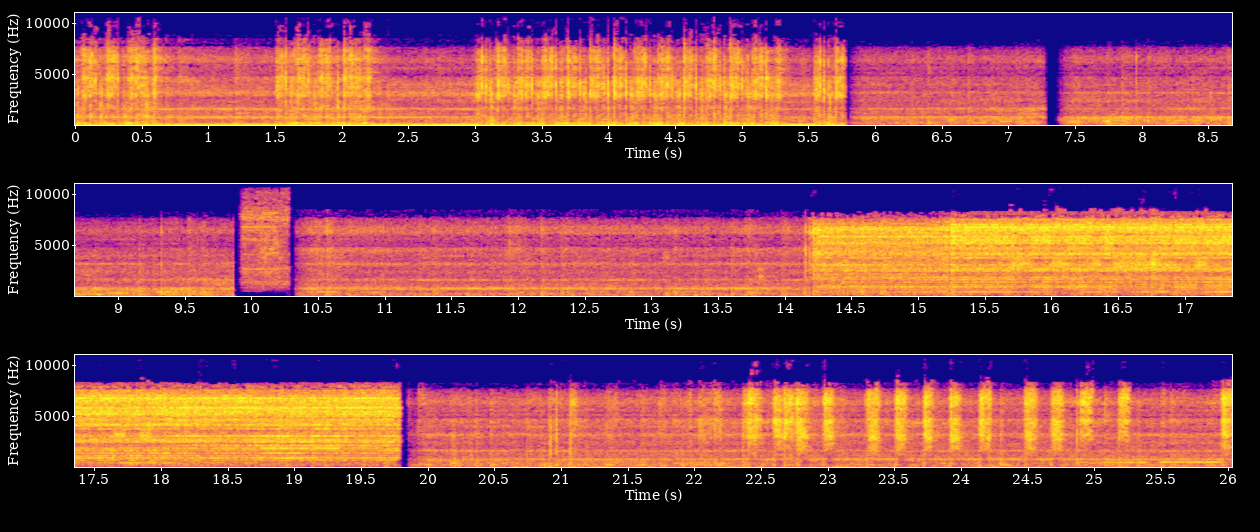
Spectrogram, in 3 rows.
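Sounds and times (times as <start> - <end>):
staple machine clicking strokes: 1.5 - 2.4, 3.0 - 5.8.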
